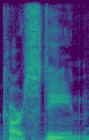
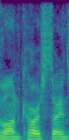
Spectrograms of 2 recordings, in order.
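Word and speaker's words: von Carstein: Although, funnily enough, an old roleplay supplement mentions how it really pisses Manfred off when you pronounce it Karsten. So, in that singular instance, feel free to say it that way. The Von Karststeines are the classical Dracula bloodline.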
